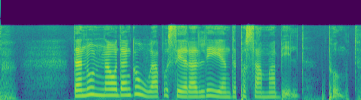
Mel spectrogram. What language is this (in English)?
Swedish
